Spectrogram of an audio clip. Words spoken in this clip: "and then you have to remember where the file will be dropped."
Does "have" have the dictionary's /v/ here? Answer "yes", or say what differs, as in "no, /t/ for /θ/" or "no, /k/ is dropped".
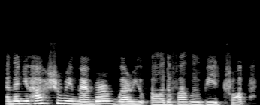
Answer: no, /f/ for /v/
